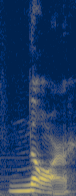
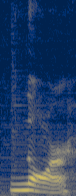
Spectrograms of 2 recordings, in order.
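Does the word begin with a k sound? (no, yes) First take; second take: no; no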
